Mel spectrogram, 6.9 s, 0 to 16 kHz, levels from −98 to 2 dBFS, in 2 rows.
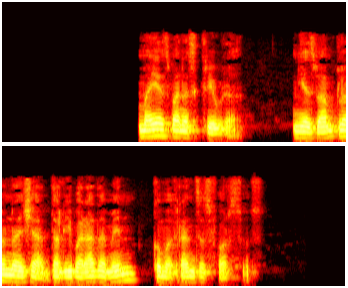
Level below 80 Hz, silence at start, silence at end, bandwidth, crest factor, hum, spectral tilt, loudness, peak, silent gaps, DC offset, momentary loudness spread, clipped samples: -56 dBFS; 1.35 s; 0.95 s; 7.6 kHz; 16 dB; none; -7 dB/octave; -16 LUFS; -2 dBFS; none; under 0.1%; 12 LU; under 0.1%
